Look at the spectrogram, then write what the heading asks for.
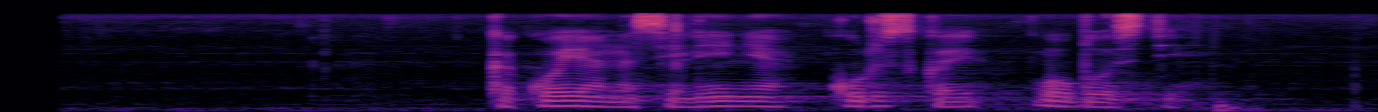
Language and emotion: Russian, neutral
